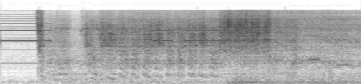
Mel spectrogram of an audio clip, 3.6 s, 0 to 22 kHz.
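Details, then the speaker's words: 2004 Chevrolet Tahoe with no fuel pump operation: brief crank, then the V8 catches and idles steadily only while the pump is fed voltage directly, then dies; voltage lost at the fuel pump fuse, with corrosion found on the wiring. "i am giving it voltage right now so we lost our voltage on this fuse so we got to track back see now it's going to die so we need to find out why we lost voltage out of this wire"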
